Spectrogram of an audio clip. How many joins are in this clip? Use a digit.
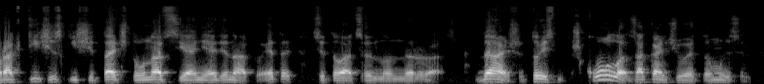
1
